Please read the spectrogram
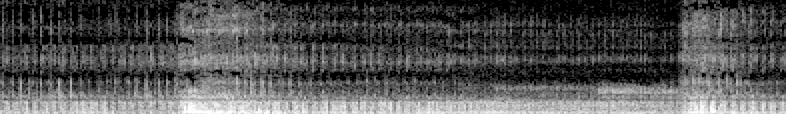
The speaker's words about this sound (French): Car l'énorme chien jaune était là et le regardait. Mais cette fois, il montrait les dents et grognait, les yeux fixés sur Ali.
